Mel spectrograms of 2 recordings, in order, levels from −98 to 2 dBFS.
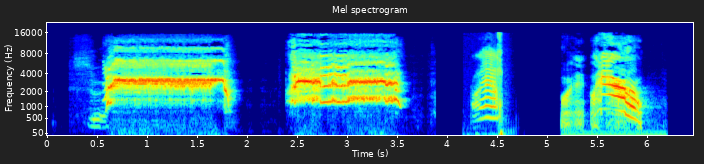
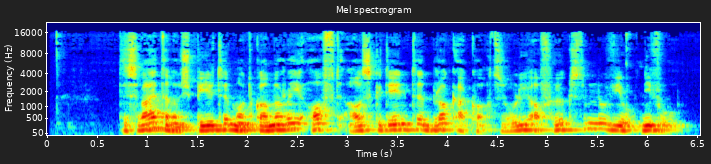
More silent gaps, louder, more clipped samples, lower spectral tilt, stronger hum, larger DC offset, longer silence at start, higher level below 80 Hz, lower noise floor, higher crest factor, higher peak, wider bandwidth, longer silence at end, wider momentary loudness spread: first, 3.90-4.15 s, 4.77-5.14 s vs none; first, -12 LUFS vs -16 LUFS; neither; second, 3 dB/octave vs -6.5 dB/octave; neither; neither; second, 0.55 s vs 0.75 s; second, -56 dBFS vs -50 dBFS; second, -49 dBFS vs -59 dBFS; about the same, 16 dB vs 14 dB; about the same, -2 dBFS vs -2 dBFS; about the same, 16 kHz vs 17 kHz; first, 0.5 s vs 0.15 s; first, 16 LU vs 11 LU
